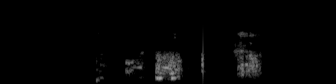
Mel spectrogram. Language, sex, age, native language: Icelandic, female, 30-39, Icelandic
